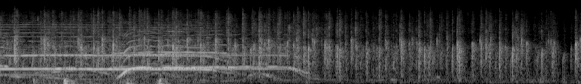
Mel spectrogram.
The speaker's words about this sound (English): Start clapping right now really big and loud. Go, woo, woo, woo.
